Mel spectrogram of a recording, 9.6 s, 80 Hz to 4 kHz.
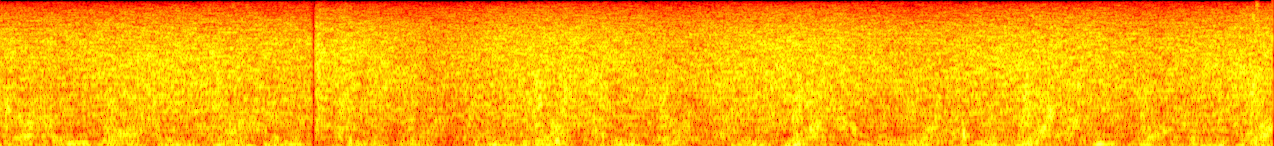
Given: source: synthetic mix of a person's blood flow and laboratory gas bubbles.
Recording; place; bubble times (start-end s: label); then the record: Doppler ultrasound of blood flow; precordium
1.72-1.87 s: bubbles
4.42-4.58 s: bubbles
9.39-9.54 s: bubbles
From the record:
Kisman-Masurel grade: 121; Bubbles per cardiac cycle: 1 to 2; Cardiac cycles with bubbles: 10 to 50%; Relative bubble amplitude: barely perceptible (0.100 to 0.250); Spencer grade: 2 (many but less than half of the cardiac periods contain bubble signals, singularly or in groups); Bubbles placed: anywhere in the cardiac cycle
